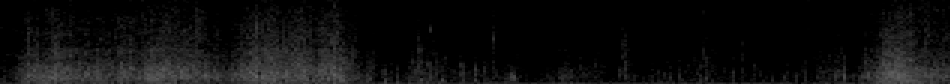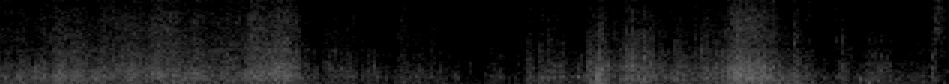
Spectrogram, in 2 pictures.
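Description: Plastic poly tarp rustling and crinkling as it is handled and swung, in several separate bursts of crinkling.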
